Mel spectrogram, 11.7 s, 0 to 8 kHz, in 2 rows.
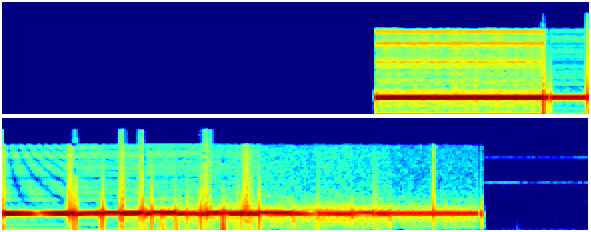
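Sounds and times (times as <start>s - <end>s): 
telephone dial tone while a call connects: 3.8s - 10.7s.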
